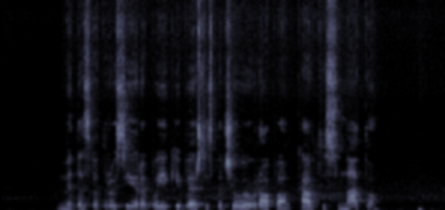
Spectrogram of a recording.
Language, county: Lithuanian, Kaunas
